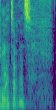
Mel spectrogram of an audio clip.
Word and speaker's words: Matarazzo: Ähm, das liegt dann an, an Matarazzo. Wo ich gelernt habe, den spricht man Italienisch aus, obwohl er aus New Jersey kommt. Ich glaube, er heißt wirklich Matarazzo.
